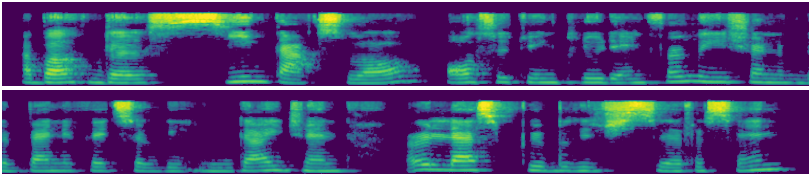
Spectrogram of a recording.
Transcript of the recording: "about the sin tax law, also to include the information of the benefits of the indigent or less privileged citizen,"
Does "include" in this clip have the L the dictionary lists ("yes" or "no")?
yes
